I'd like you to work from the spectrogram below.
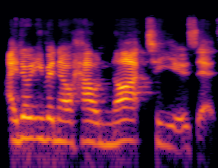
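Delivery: emphasize "not" within the sentence; stress on NOT. Shown as a demonstration. Teacher showing which word needs italics, stress on "not". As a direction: make "not" the word that stands out. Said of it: "I put the emphasis on that word".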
